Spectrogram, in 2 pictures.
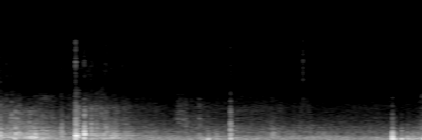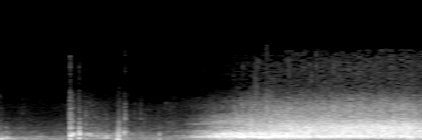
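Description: Tennis ball struck by rackets during a rally, a handful of sharp pops spread over the first four seconds, then crowd applause breaks out loudly about four and a half seconds in and holds.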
